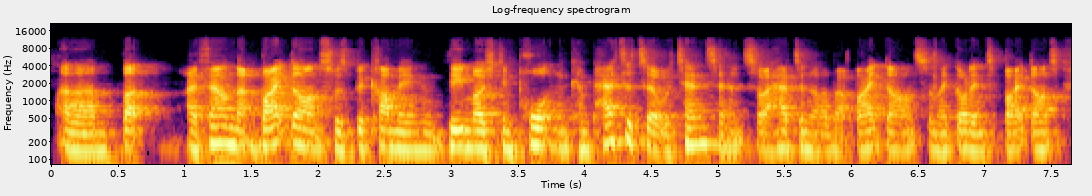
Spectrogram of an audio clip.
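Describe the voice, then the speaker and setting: A British man in his thirties from London, England, speaks fast with hardly any pauses, his gravelly voice fairly high-pitched, fairly bright and fairly even in intonation. He's a podcast guest telling his story in a rambling, self-correcting way during a casual storytelling interview. The room is echoey.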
